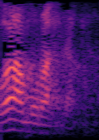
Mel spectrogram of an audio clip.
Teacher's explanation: نبدل الهمزة حرف مد من جنس الفتحة وهو الألف · Term: إبدال للهمزة الساكنة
